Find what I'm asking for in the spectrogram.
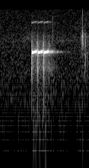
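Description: A short electronic beep from a Taranis radio controller, quick pulsed tones ending in a steady high note, faint and alone in a quiet room; it repeats every ten seconds during video recording.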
